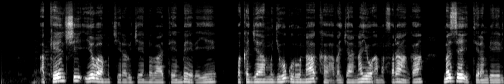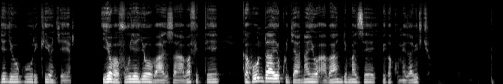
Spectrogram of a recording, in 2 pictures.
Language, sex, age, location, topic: Kinyarwanda, female, 18-24, Huye, agriculture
